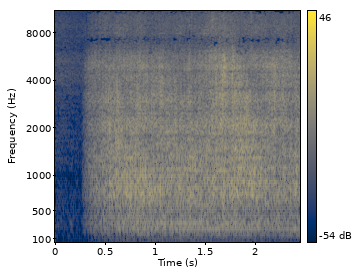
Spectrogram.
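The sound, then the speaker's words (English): A military helicopter crosses overhead at a military camp just outside the main airport in Kingston, Jamaica. Its loud, steady engine and rotor roar starts abruptly after a brief quiet moment and then holds evenly. “as a military helicopter cuts across the sky overhead”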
